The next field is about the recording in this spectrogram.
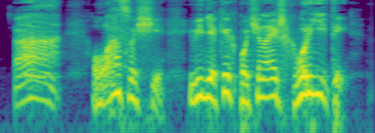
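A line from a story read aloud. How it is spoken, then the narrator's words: Cautious whisper. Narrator (Ukrainian): зашепотів Джордж, сторожко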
